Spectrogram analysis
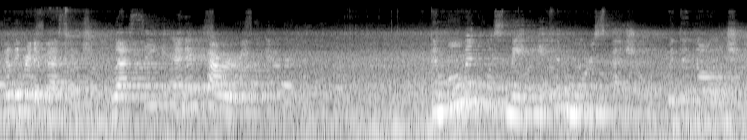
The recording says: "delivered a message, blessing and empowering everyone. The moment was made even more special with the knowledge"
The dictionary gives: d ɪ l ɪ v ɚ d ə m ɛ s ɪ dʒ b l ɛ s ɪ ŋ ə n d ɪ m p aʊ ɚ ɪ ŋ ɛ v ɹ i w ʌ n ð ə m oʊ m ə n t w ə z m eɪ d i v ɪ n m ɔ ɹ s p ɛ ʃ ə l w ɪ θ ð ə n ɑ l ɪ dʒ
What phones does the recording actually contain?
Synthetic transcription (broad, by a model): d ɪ l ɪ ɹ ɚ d ə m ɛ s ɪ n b l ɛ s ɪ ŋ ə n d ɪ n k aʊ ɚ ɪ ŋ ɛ ɹ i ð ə m oʊ m ə n t w ə z m eɪ d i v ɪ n m ɔ ɹ s p ɛ ʃ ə l w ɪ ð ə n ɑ l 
